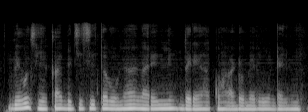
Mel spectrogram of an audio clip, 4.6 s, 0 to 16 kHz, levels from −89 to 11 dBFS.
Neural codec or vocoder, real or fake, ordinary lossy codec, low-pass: codec, 16 kHz, 1 kbps, FunCodec, trained on Chinese and English, 50 frames a second; fake; none; 7.2 kHz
